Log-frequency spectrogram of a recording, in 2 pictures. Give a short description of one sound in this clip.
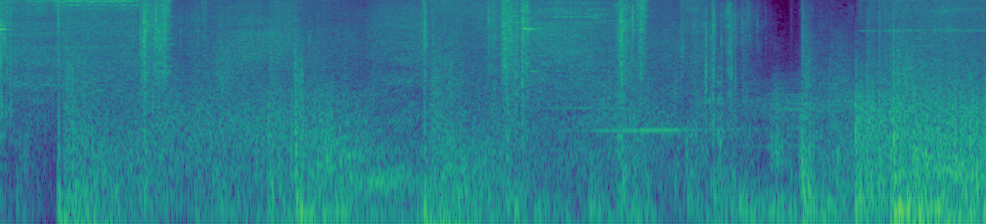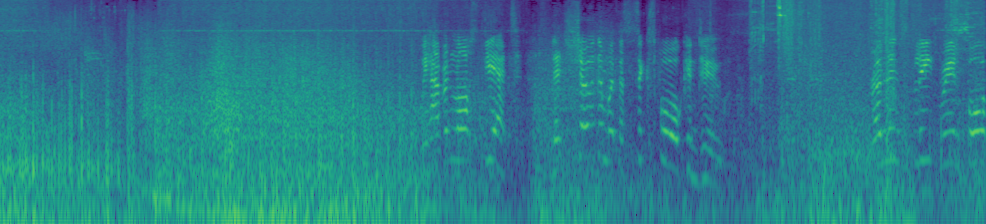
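A rifle fires in bursts of gunshots.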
